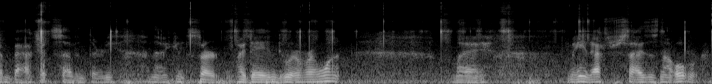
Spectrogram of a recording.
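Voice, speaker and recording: Quiet and at a fairly low pitch, a man talks at a fairly quick pace with fairly even intonation and long, frequent pauses amid noticeable background noise. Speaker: copywriting teacher vlogger. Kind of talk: casual walking vlog monologue. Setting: outdoors, walking on street early morning. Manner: keeping voice down, quiet; halting, many fillers.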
